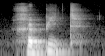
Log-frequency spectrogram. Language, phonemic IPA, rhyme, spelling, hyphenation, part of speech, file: Dutch, /ɣəˈbit/, -it, gebied, ge‧bied, noun / verb, Nl-gebied.ogg
- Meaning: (noun) 1. area, region 2. domain, subject area 3. order, commandment; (verb) inflection of gebieden: 1. first-person singular present indicative 2. second-person singular present indicative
